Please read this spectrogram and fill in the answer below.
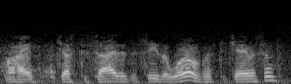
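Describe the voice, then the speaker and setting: A man's voice: mid-range voice, a little fast, close to an everyday voice. Man acting young drifter artist, breezy, opportunistic, mid-range voice, vintage radio drama, dull faintly noisy recording. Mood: breezy, pleased. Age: young adult. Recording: muffled old radio with faint noise.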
